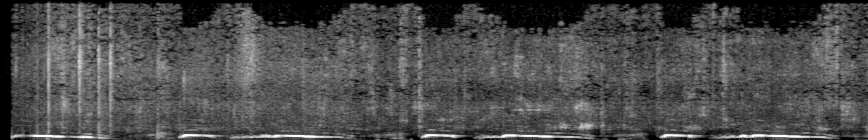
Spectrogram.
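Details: Spotted dove singing persistently, with two unusual voices: a run of arched, mellow coo phrases, each rising then falling, repeated every second or so in uneven bursts. A few faint clicks sound in the background.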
